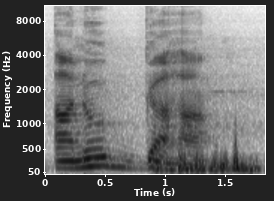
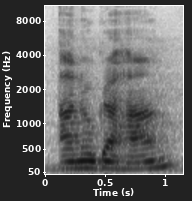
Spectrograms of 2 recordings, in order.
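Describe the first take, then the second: First: Anugaham slow, with the g held before release; pause at the G. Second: Anugaham run through evenly, rising at the end; single consonant. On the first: Teacher contrasting for learners, anugaham with a little pause at the g. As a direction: get stuck on the g in anugaham. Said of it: "made a little pause at the G". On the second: Teacher contrasting for learners, Anugaham without a held g. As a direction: say Anugaham with one short g and no pause. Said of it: "Can you hear the difference?". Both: Shown as a demonstration.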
